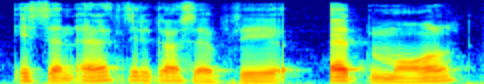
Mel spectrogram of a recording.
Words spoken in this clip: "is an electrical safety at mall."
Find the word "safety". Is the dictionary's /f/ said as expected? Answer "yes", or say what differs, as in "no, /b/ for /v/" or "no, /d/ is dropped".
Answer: no, /p/ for /f/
